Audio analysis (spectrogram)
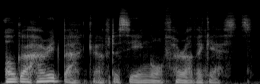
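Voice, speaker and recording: A man's voice: deep voice, animated, fairly quick, husky, no room sound. A man reading literary fiction as a scripted audiobook narration.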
